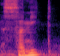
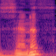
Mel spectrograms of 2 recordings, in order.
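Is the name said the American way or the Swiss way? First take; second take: Swiss; American. First: The name is said with a Swiss French pronunciation. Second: The name is said with an American English pronunciation. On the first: "If you were in Switzerland, it would be something a lot more like" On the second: "in the United States, they typically recommend that their dealers call them"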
